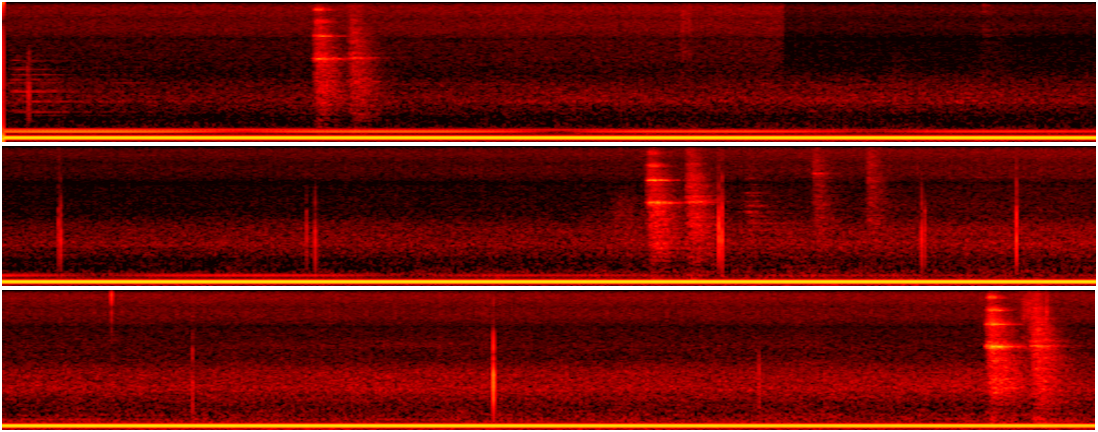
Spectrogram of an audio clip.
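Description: The Salvator bell, the heavy bass bell that strikes the hours, ringing out after a strike: a loud, deep steady hum with a higher tone above it that wavers slowly, about once every second and a half, and fades gradually. Two faint clicks come a few seconds in and just past halfway.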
